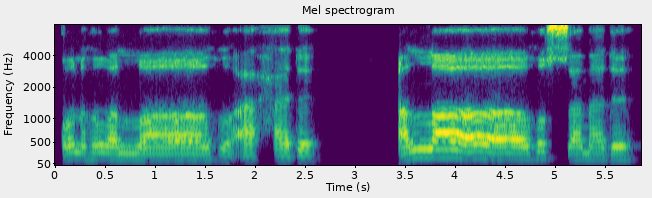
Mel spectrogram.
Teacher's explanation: لفظ اللہ کو موٹا پڑھیں گے کیونکہ لفظ اللہ سے پہلے زبر آئی۔ اللہ الصمد، الصاد جو ہے یہ بھی پر حروف میں سے، اس کو بھی موٹا پڑھیں گے۔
